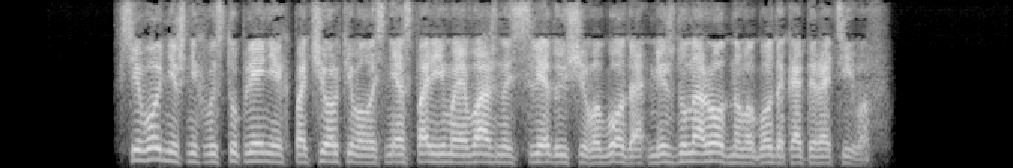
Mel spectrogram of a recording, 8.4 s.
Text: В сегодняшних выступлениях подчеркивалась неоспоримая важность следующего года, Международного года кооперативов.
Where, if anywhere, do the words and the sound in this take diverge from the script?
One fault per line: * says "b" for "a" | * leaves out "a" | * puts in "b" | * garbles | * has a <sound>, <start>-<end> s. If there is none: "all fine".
all fine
